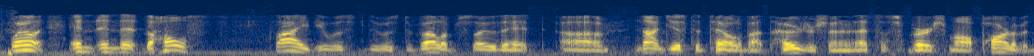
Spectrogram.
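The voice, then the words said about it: Hard-to-understand North Carolina accent. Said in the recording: “he's out of North Carolina ... most people can't understand my accent.”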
